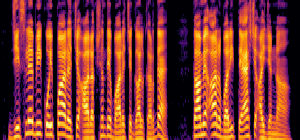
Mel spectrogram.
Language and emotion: Dogri, angry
